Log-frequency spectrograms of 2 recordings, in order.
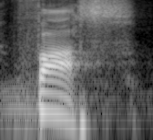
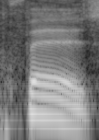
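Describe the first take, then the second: First: It is said like 'fas', ending in s. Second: It is said like 'fez', ending in z. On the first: The speaker calls it right. "F E Z is F A S. Fas" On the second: The speaker calls it wrong. "you're saying it wrong. It's not Fez"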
